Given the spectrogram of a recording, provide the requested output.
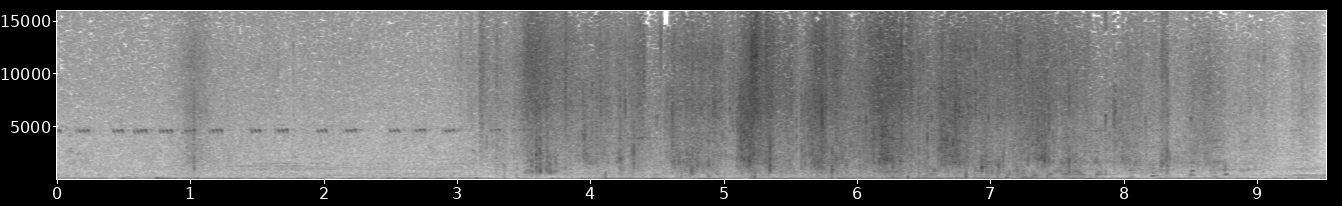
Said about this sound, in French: En plus, tu l'entends que mes chaussures sont trop grandes. Non Tout à l'heure, j'étais en train d'imaginer ça. J'ai dit putain, ça fait un peu de plop, plop, plop.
